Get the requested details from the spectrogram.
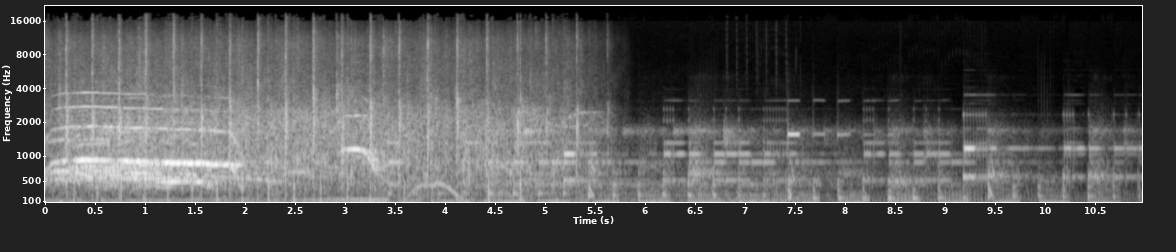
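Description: An audience applauds steadily, a dense wash of many hands clapping with a few whoops, holding loud for several seconds before thinning slightly toward the end.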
